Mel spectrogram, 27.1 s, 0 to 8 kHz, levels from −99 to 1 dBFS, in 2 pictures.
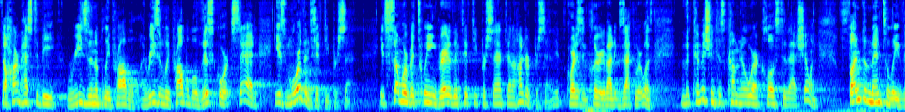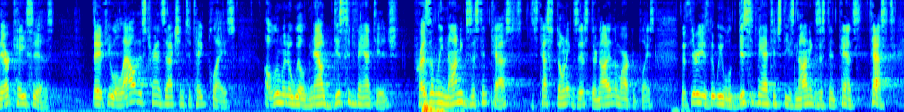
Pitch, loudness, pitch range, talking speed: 155 Hz, -38 LUFS, 135-170 Hz, 185 wpm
